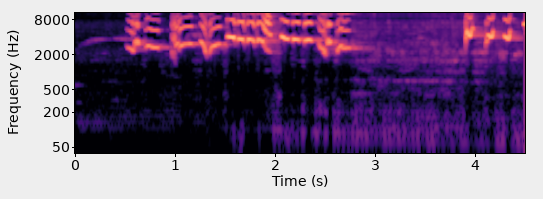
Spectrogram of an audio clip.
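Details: Oriental magpie-robin (kacer) singing alone as a relaxed lure to provoke other birds, harsh-style material: bright whistled notes with sharp downward flicks in a fast choppy series, a brief quiet gap, then more high chirps.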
